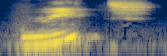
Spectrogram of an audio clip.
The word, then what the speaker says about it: huit: Huit. Ooh, this has a U sound.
